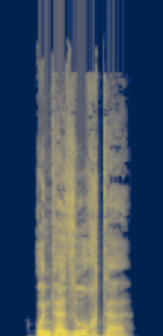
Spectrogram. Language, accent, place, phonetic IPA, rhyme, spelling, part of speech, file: German, Germany, Berlin, [ˌʊntɐˈzuːxtə], -uːxtə, untersuchte, adjective / verb, De-untersuchte.ogg
- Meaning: inflection of untersuchen: 1. first/third-person singular preterite 2. first/third-person singular subjunctive II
